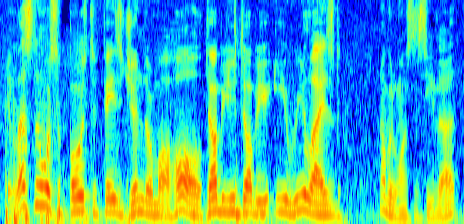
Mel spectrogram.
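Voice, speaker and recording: A man's voice: on the high side, big pitch swings, brisk, a little mellow, a little hiss or hum. A young man from Lithuania with a Lithuanian accent, giving blunt, casual reaction commentary and talking straight to his viewers. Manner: blunt, keeps addressing viewers as "people". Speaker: wrestling reaction host.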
